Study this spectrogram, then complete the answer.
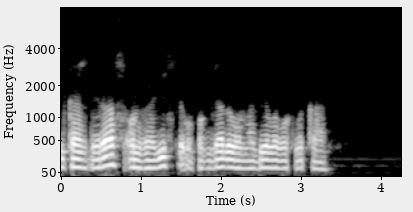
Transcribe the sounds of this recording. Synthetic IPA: ikaʐd̪ɨjɾaso̞̰nzɐvʲisʲɪlʲˠɪ̰və̰paɡlʲad̪əvəlˠnɐbʲe̞lˠəvəklˠɨka

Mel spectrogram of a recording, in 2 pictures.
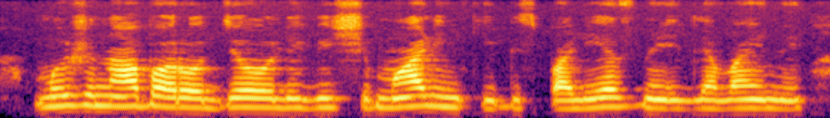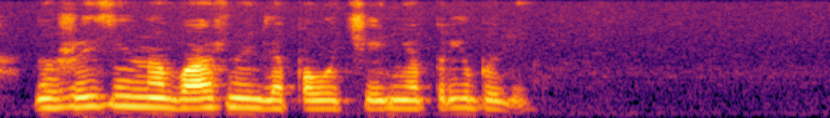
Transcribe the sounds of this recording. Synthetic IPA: mɨʐɨnɐːbaɾɔt̪̚d͡zʲelˠəlʲɪvʲeɕːɪmalʲɪnʲkʲijbʲɪspalʲeɛznɨjəd̪lʲɐvajnɨ | nɔʐɨzʲnʲɪnːəvaʐnɨjd̪lʲɐpəlˠʊt͡ɕenʲːɪjəpɾʲibɨlʲi

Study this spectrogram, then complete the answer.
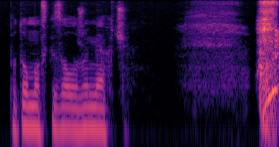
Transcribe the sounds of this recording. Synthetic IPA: pɐt̪o̞monskɐzɑlˠʊʐɛmʲaxt͡ɕɪ̥

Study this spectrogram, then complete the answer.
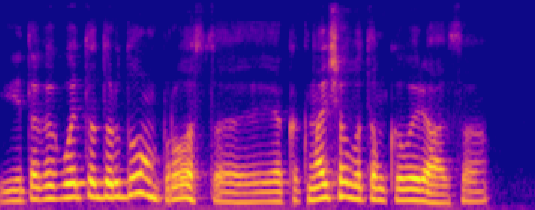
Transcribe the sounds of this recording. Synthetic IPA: iɛt̪əkɐko̞jt̪əd̪ɾʊd̪ompɾost̪əjakaknat͡ɕɪlˠvɛt̪əmkəvɐɾʲat̪sə

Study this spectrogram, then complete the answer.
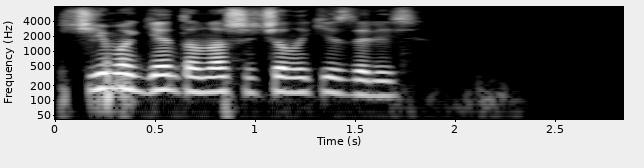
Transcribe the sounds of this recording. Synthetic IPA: t͡ɕimaɡʲent̪əmnɑʂɨt͡ɕĕlʲˠnʲikʲizd̪alʲisʲ

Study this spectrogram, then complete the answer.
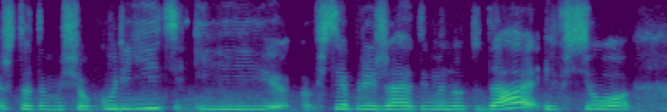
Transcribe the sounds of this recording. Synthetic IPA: ʂt̪o̞t̪amjɪɕːo̞kʊɾʲitʲi | fsʲe̞pɾʲɪjɪʐːajʊt̪imʲɪnːət̪ʊd̪aifsʲo

